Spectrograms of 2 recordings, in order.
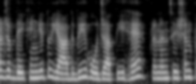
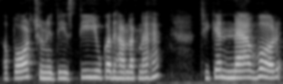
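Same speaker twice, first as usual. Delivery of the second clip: ordinary talk, nothing marked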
